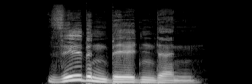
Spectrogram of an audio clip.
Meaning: inflection of silbenbildend: 1. strong genitive masculine/neuter singular 2. weak/mixed genitive/dative all-gender singular 3. strong/weak/mixed accusative masculine singular 4. strong dative plural
- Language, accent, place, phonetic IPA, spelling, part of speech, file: German, Germany, Berlin, [ˈzɪlbn̩ˌbɪldn̩dən], silbenbildenden, adjective, De-silbenbildenden.ogg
